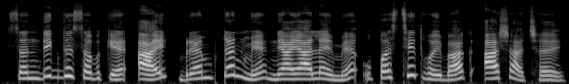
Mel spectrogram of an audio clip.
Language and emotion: Maithili, neutral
